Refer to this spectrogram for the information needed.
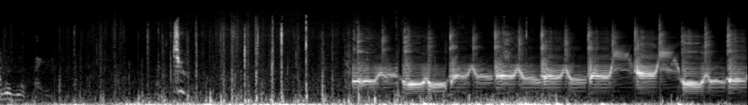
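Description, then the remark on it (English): Hooves of sturdy little Mongolian horses being ridden clip-clop in a steady, brisk rhythm throughout, fairly loud, while a sustained melodic tone joins partway through and carries over the hoofbeats. “Five days on horseback, riding and camping, looms before us.”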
